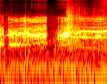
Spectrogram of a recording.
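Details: A hungry barn flock of hens and a couple of roosters in Jupiter, Florida, waits behind a door for morning feeding. They cluck and squawk together in a dense, harsh chatter of overlapping calls with a brief pause in the middle.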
